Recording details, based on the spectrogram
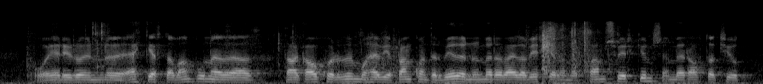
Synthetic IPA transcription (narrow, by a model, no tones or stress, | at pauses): ɔ̰ɣɛɾiɾœɥnɛhcɛr̥t̪avanpunaðɪaðt̪ʰaːkaaːwkʰvɛɾʏnʏmɔɣɦɛvjɛfɾamkʰvant̪aɾvɪðœnːʏmːɛɾaðraːjðavɪr̥caɾðanːaɾsamsvɪr̥cʏnsɛ̰mɛɾʔawht̪at̪ʰjow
